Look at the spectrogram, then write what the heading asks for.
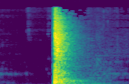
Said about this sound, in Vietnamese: đấm mạnh vào ghế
